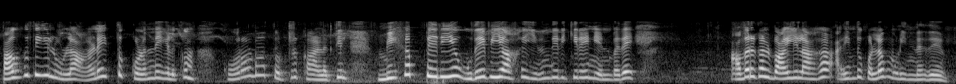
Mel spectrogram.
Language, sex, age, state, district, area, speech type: Tamil, female, 30-45, Tamil Nadu, Pudukkottai, rural, spontaneous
